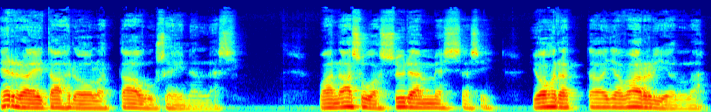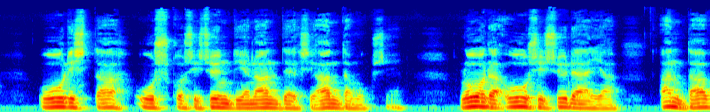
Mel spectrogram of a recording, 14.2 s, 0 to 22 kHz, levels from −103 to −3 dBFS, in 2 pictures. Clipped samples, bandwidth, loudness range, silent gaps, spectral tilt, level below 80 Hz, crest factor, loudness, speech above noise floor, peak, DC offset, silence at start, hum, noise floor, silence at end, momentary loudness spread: under 0.1%; 13.5 kHz; 3 LU; none; -7.5 dB/octave; -52 dBFS; 18 dB; -21 LUFS; 42 dB; -2 dBFS; under 0.1%; 0 s; none; -62 dBFS; 0 s; 16 LU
